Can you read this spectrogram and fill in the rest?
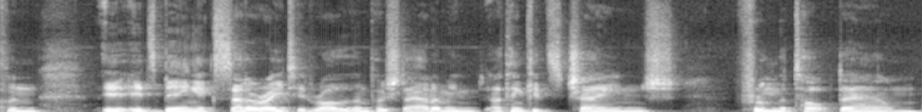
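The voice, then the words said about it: Accent from across the Atlantic. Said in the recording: “as you can hear from the accent, I'm the other side of the Atlantic”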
